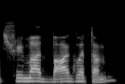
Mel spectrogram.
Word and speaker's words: Srimad Bhagavatam: Srimad Bhagavatam is the name of the other book, which is many volumes.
